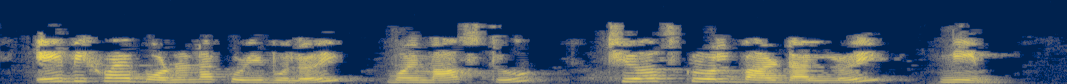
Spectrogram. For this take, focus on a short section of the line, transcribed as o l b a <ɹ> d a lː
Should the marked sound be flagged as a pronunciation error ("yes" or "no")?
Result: no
